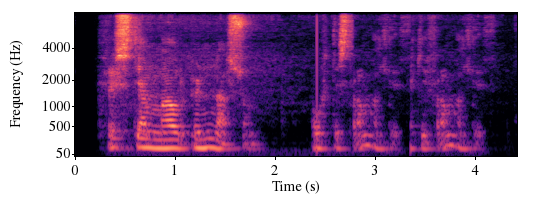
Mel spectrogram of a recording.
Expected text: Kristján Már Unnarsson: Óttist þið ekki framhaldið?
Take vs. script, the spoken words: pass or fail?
fail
